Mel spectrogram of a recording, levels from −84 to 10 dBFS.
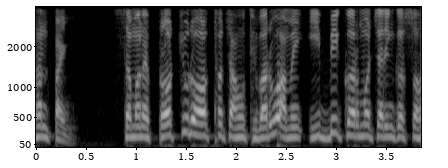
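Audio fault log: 1.68–2.70 s, scattered short gaps: around five tiny dropouts, none longer than about 20 ms, adding up to roughly 100 ms of lost audio. The receiver papered over each hole by stretching the last bit of sound forward, so instead of clean silences you get quick ticks and little smeary hiccups in the speech, with a small share of that stretch concealed. The narrowband call path, which cuts off at 4 kHz, runs underneath it.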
